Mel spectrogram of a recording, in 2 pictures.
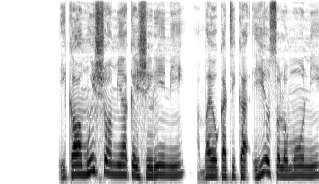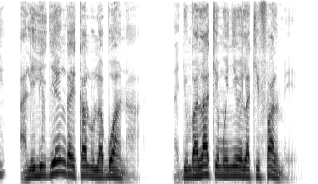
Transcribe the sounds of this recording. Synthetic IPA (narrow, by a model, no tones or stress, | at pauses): ikawamwiʃɔwamiakaiʃiɾiniambajɔkatikahijɔsɔlɔmɔni | a̰liliʄɛŋɡaikalulaɓwana̰ | na̰ʄumbalakɛmwɛɲɛwɛlakifalmɛ̰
